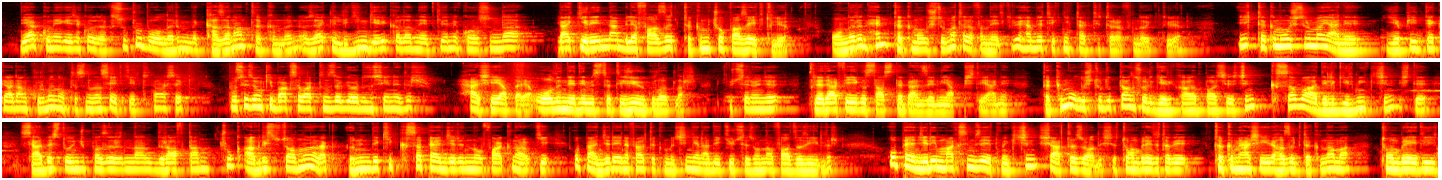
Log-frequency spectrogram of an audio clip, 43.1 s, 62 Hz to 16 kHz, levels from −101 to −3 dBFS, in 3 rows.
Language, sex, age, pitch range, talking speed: Turkish, male, 40-59, 140-165 Hz, 175 wpm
